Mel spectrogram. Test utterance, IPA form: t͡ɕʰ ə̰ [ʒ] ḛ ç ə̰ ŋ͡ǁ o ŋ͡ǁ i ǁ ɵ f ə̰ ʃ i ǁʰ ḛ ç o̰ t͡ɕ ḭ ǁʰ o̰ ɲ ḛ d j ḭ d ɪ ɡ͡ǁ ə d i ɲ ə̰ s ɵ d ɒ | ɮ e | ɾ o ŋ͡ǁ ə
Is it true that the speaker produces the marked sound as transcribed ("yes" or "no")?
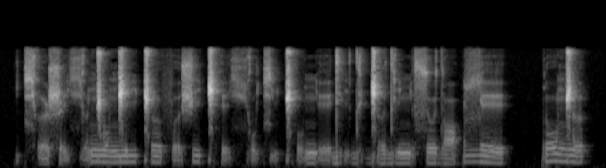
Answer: no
